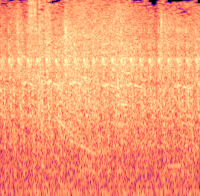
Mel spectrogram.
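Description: A jetpack roars in flight.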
